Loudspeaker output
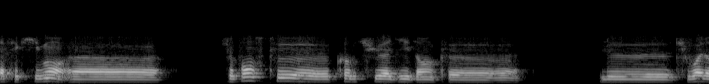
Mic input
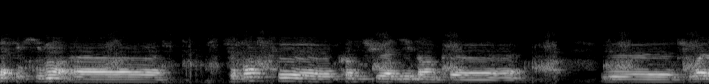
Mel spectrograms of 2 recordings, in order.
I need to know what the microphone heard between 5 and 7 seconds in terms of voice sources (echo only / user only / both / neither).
echo only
